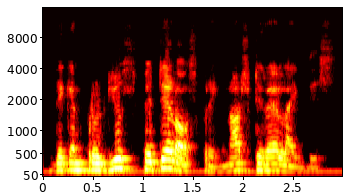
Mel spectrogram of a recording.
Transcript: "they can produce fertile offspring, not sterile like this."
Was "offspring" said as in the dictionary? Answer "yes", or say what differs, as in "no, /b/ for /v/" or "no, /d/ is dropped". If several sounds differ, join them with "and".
no, /f/ is dropped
